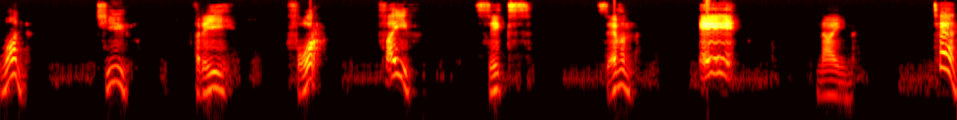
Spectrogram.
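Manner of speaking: put-on Scottish accent. Host of a pep-talk segment counting to ten for listeners: Scottish accent. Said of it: "In a Scottish accent".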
